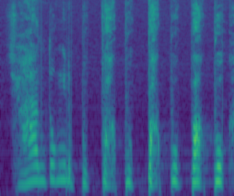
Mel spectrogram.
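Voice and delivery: low thumping bubak bubak of a racing heart; heartbeat imitation. Mother imitates her racing heart at the mall, thumping. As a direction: mimic a pounding heart with low thuds.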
